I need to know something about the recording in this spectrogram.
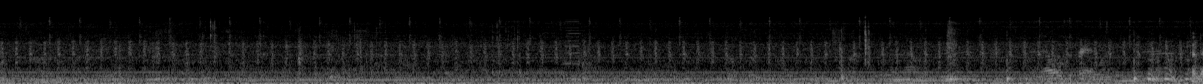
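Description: Bunnell Life Pulse high-frequency jet ventilator running, its pinch valve in the patient box pulsing at a set rate of 420 breaths a minute, a rapid even rhythm over a steady hum.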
